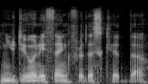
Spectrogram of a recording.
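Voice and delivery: put-on very quiet whisper. Kneeling by a wounded child, whispering to Duncan in character: whispering really quiet in character. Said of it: "I'm just whispering to you, Duncan, like, really quiet".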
